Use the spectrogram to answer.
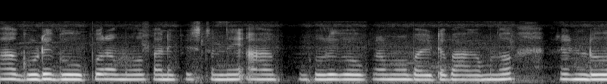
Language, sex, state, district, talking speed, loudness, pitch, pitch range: Telugu, female, Andhra Pradesh, Guntur, 110 wpm, -15 LUFS, 230 Hz, 225-230 Hz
